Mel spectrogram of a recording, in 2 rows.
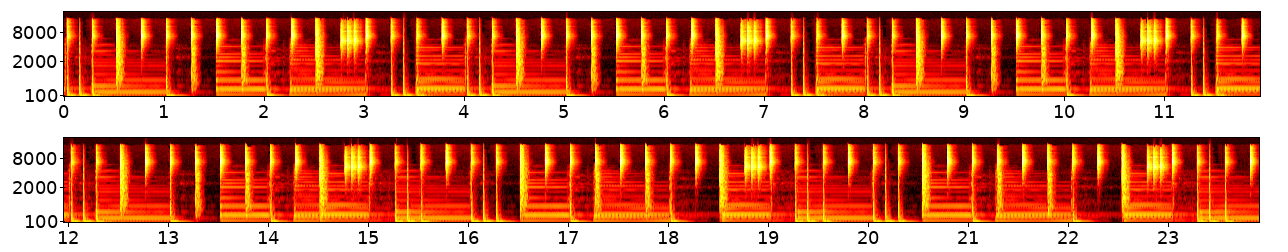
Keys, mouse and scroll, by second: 0.5-1.5 middle drag, 2.7 middle click, 3.7-8.4 middle drag, 10.3-12.3 middle drag, 13.7-14.7 middle drag, 14.7-19.4 drag, 21.8 ctrl+r.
